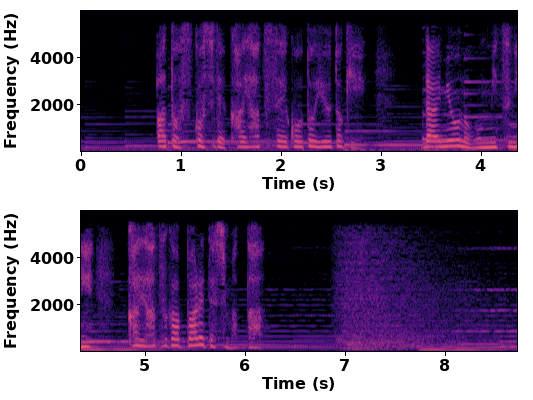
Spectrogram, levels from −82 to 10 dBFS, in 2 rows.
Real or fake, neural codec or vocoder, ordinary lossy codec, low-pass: real; none; none; 5.4 kHz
